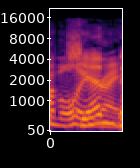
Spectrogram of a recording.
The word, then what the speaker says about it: djembe: Is it pronounced djembe? – That's how I've heard it, but it's duh, djembe. – Right. Djembe.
